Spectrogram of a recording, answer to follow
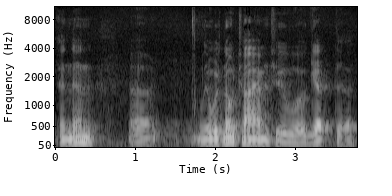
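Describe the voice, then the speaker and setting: An older man recalling his wartime past in an oral history interview, speaking haltingly with many fillers. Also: deep voice, warm tone. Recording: roomy echo.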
